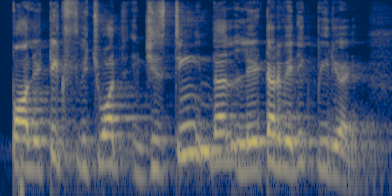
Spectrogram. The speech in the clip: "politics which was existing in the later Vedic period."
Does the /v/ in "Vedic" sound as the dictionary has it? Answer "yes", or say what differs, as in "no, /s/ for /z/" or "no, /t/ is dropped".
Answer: yes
